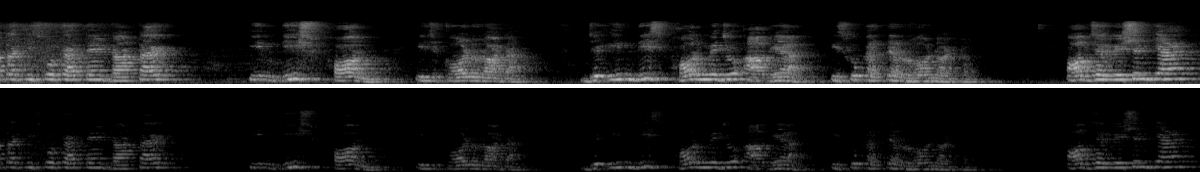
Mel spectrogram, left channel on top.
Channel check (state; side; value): quieter; right; 19.9 dB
